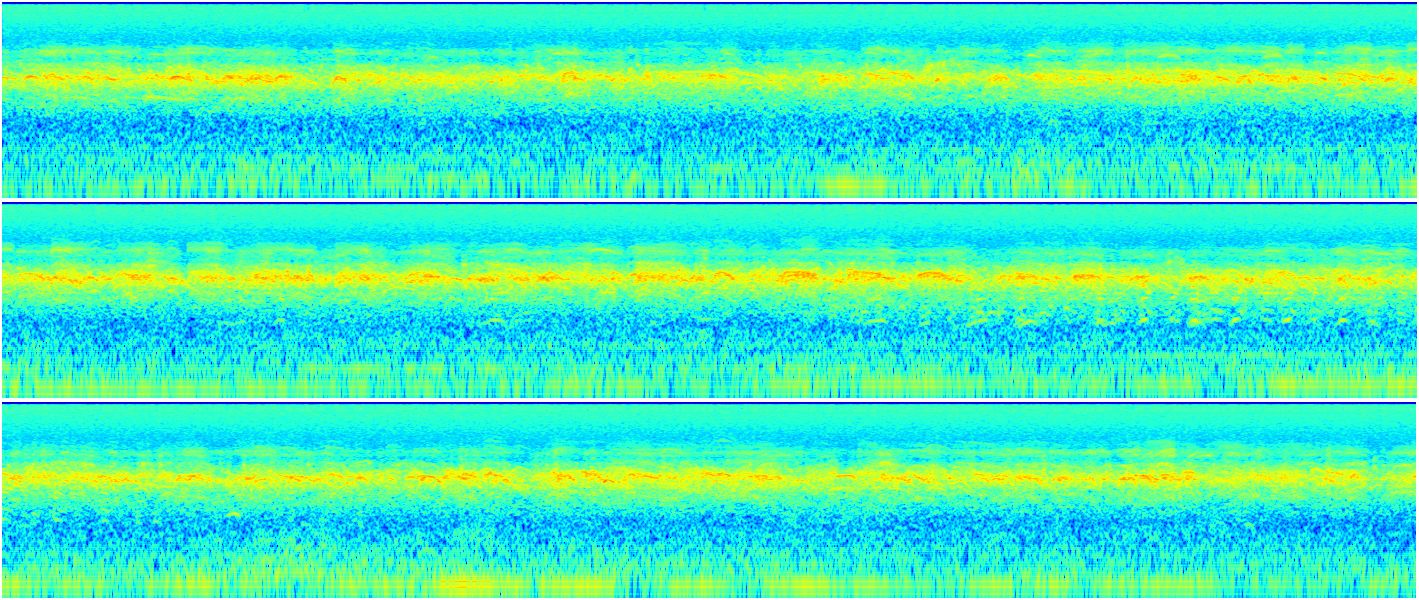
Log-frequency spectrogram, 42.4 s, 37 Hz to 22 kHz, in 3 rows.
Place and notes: berlin, alt-heiligensee: nieder neuendorfer see (havel) - the city, the country & me: canada geese
canada geese at lake nieder neuendorfer see (a part of the havel river)
the city, the country & me: march 17, 2012
Berlin, Germany, 17 March 2012, 21:51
